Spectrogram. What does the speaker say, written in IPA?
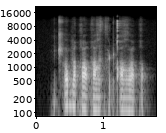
t͡ʃʼ ʌ b ɪ q ʊː q æ ʁ t̪ʰ ə ʈ qʼ ɒ ʁ ʊː q

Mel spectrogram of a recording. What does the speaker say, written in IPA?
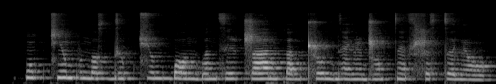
p ɔ̃ p t͡ɕ ə̃ b o n ɔ s d ɯ p t͡ɕ o n ɓ ɔ n b a n s i ʈ͡ʂ a ɾ õ p ɾ a n ʈ͡ʂ o n d ɛ̃ lʲ ɛ̃ ɖ͡ʐ ɔ̃ p t ɛ̃ s ʂ ə s t ə lʲ ɔ̃

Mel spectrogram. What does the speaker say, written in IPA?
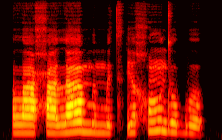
lˠ a ħ a l a m ɪ m ɪ t͡sʼ i χ ũ d o b ʊ

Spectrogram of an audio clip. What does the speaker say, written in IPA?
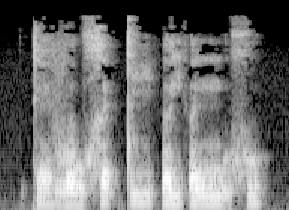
k ɛ̤˨˩ v ə˧˩ w x ə˦˥ t̚ t̪ i˧ ʔ ə˨˦ j ʔ ə˨˦ n m ṵ˧˨ x u˦˥ k̚

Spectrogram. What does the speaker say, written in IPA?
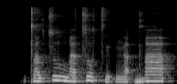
t̪ a˧ w t͡s u˦ l w a˧ t͡s o˥˧ t͡s ĩ˨ p̚ ŋ a˨ ʔ ɡ w a˦

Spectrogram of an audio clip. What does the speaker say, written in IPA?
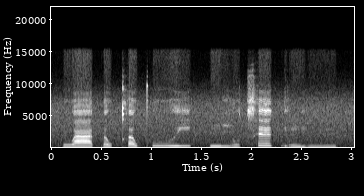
w aː˧ t̚ ɐ˥ w kʰ ɐ˥ w pʰ uː˥ j | m iː˧ w t͡sʰ ɛː˥ k̚ j ʊ˨ ŋ j yː˨˧

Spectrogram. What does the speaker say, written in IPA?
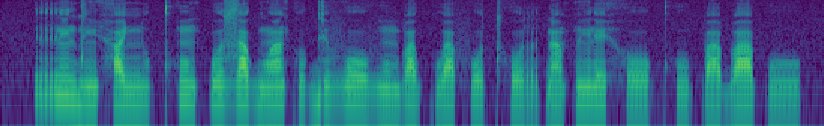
r ĩ˦ d ĩ˨ h a˨ ɲ u˨ kʰ ũ˦˨ k͡p ʊ˦ z a˦ ɡʷ ã˨˦ k ʊ˨ ɡ ɪ˦˨ v oː˦˨ v ũ˨ b a˨ kʷ a˨ f o˨ tʰ o˨ r ɗ ã˨ p ĩ˦ ɾ e˦ h oː˨ kʰ u˨ p a˨ b a˦ p u˨

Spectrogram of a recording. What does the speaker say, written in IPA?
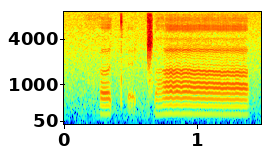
h ɐ tʼ ɛ̰ ɡ͡ǁ aː

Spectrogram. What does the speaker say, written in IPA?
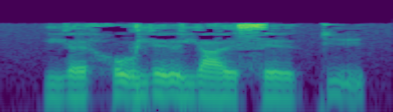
j ɛ˨ h o̰˦˨ ʊ̯ j ḛ˦˨ ɪ̯ j a˨ ɪ̯ sʰ e˨ ɪ̯ k ḭ˦˨

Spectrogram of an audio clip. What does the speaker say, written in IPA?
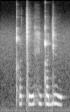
qʰ i˨ ǀ eː˨˦ x i˨ ʈ a˧ ɟ e˦˨

